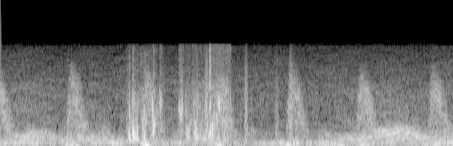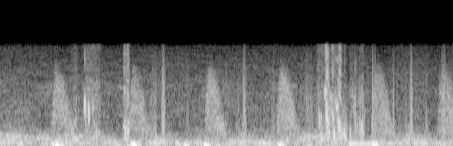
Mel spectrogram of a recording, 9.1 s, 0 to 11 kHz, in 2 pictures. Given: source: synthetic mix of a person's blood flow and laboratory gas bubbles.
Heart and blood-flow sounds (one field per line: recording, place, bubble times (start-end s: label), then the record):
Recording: Doppler ultrasound of blood flow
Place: subclavian vein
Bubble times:
1.25-1.64 s: bubbles
1.77-2.31 s: bubbles
5.22-5.54 s: bubbles
5.75-5.84 s: bubbles
7.69-8.18 s: bubbles
From the record:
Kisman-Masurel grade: 222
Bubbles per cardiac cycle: several, 3 to 8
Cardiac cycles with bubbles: 10 to 50%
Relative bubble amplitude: moderate (0.250 to 0.450)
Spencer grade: 2 (many but less than half of the cardiac periods contain bubble signals, singularly or in groups)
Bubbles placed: anywhere in the cardiac cycle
